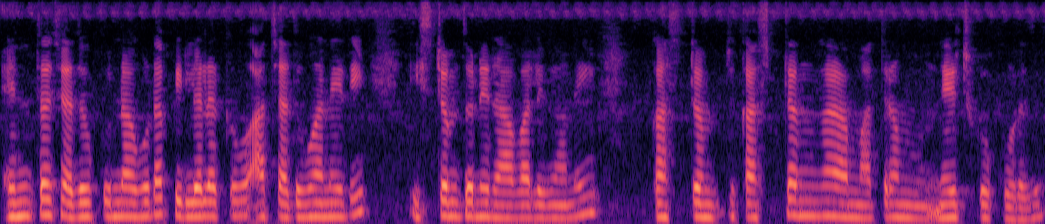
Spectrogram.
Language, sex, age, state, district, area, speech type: Telugu, female, 30-45, Telangana, Peddapalli, rural, spontaneous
